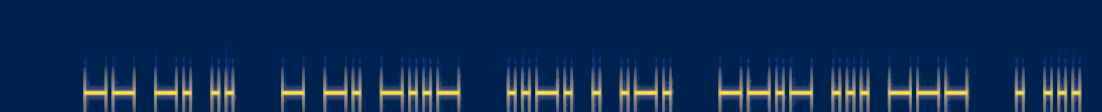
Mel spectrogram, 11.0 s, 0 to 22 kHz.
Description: Morse code, heard as a keyed tone, about 17 wpm, 700 Hz. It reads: MNI TNX FER QSO ES
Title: Common QSO Phrases Encore 17wpm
